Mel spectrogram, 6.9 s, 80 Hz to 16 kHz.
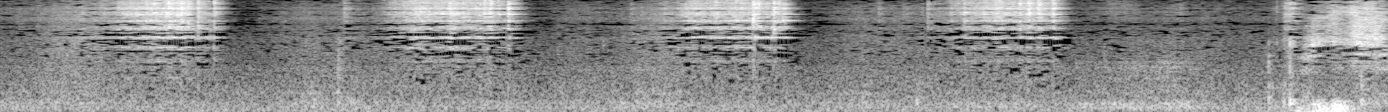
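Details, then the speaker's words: Frame of a 37-litre Khmelnitsa home automatic brewery shaken by hand: five crisp metallic rattles from leftover rivet pieces loose inside the hollow tubes, harmless, frame itself solid. "эти трубки полые, и внутри болтыхаются остатки вот этих вот заклепок. Понятно, это ни на что не влияет."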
